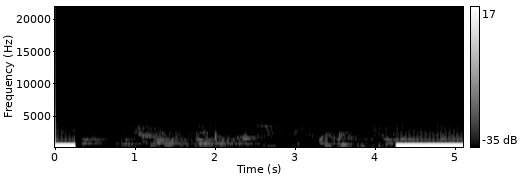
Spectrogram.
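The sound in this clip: A steady telephone tone sounds while a call is being placed. A short burst is cut off, then a voice speaks, and a loud, unbroken single-pitch tone returns at the end.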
